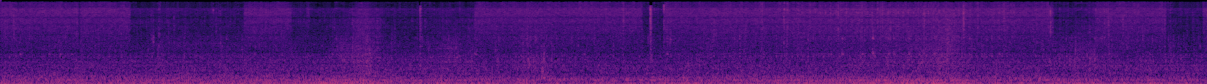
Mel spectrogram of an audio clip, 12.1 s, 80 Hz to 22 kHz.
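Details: 2006 Jeep Commander 3.7L that started squealing and rumbling when accelerating: a deep, constant low drone stays heavy under throttle with no clear squeal audible. The source of the rumble is unknown.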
